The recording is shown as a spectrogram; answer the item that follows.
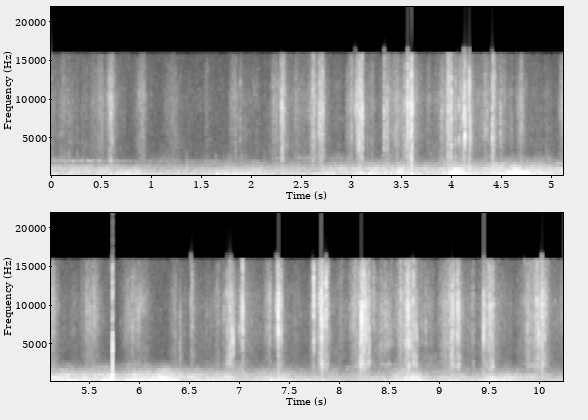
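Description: Leaves being plucked by hand from a Japanese maple bonsai: many quick little snaps as the leaves are pulled off, over a continuous rustle of foliage. The leaf plucking thins the tree out.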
